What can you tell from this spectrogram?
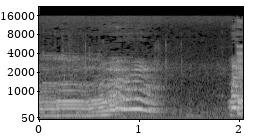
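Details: Alaskan Klee Kai dog throwing its daily tantrum, a drawn-out whining howl with rich harmonics that rises, peaks, then sags away, followed by a short sharp yelp right at the end.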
